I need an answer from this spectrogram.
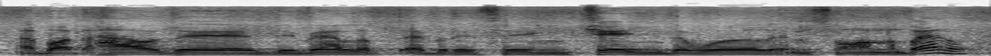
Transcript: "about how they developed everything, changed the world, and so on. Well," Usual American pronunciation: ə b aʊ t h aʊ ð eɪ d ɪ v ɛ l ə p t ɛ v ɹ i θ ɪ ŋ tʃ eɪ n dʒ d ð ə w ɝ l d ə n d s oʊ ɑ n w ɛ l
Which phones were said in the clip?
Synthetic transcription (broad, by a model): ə b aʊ t h aʊ ð eɪ d ɪ v ɛ l ə p t ɛ v ɹ i θ ɪ ŋ tʃ eɪ n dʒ ð ə w ɝ l d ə n s oʊ ɑ n w ɛ l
